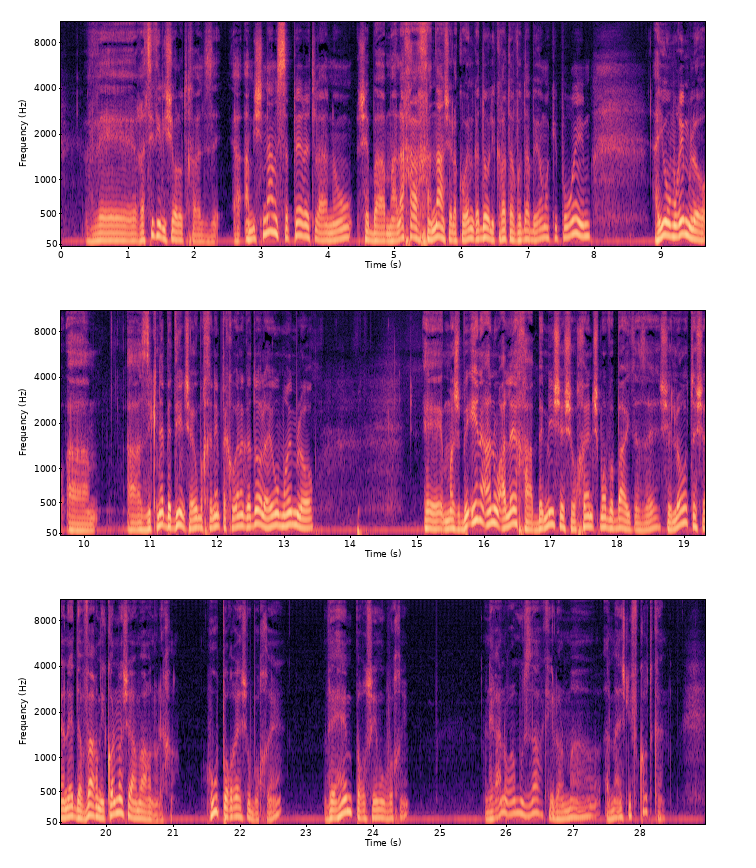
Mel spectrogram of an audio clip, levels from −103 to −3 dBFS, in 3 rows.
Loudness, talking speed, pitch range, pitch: -20 LUFS, 130 wpm, 100-150 Hz, 120 Hz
